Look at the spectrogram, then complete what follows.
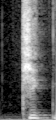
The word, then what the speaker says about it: dic: 예, 그래서 딕 이렇게 발음하는데요.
